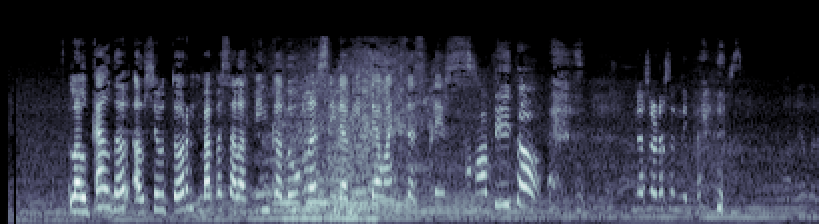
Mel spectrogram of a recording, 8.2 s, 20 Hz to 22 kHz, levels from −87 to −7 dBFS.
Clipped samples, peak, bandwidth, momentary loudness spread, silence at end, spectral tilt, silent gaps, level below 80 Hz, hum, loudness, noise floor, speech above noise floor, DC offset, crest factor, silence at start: under 0.1%; -4 dBFS; 11.5 kHz; 17 LU; 0.05 s; -4 dB/octave; none; -62 dBFS; none; -23 LUFS; -46 dBFS; 23 dB; under 0.1%; 20 dB; 0.15 s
